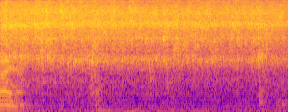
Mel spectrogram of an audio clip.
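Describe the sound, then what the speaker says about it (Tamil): Onions frying in a pan for a chicken gravy, giving a steady, bright sizzle throughout with a few soft stirring scrapes, close and fairly loud, and no talking. "வெங்காயம் போட்டு நல்லா பொன்னிறவில் வரணுங்க"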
